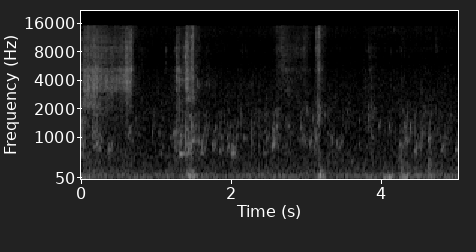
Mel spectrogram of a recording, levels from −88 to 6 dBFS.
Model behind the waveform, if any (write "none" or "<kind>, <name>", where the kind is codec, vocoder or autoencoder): none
